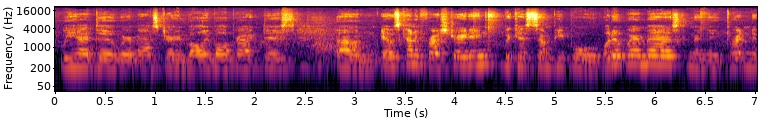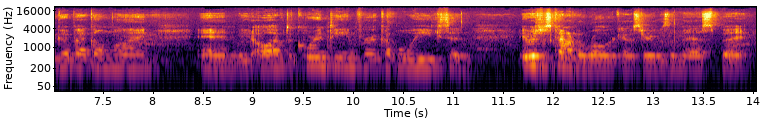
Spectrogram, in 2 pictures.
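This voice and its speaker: A woman's voice: mid-range voice, fairly even intonation, brisk, darkish tone, slight background noise. A teenage girl, a graduating student, chatting about school years and laughing between thoughts. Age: teens. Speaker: graduating student, class historian. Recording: echoey room, distant mic.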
